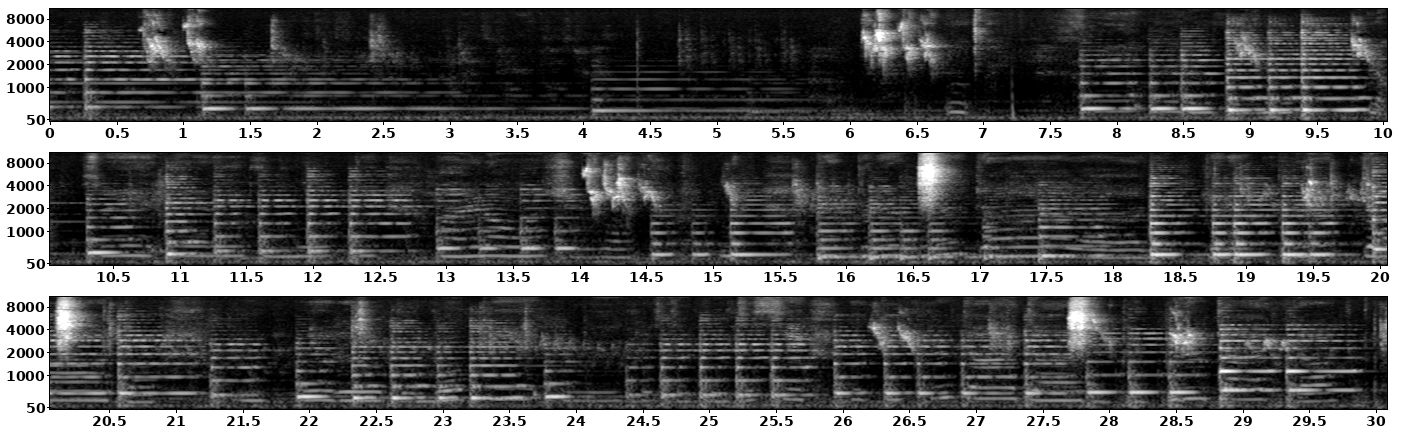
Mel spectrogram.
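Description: Howard upright piano played note by note, a few slow held notes at first and then a quicker run of notes from about eight seconds in. Birds chirp briefly over it several times.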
